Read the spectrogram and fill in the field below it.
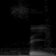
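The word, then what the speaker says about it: SYE: So the first brand kita akan borak is say. Tapi dia punya ejaan SY E bukan saya say.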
